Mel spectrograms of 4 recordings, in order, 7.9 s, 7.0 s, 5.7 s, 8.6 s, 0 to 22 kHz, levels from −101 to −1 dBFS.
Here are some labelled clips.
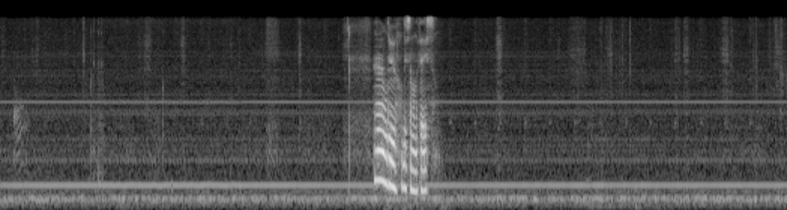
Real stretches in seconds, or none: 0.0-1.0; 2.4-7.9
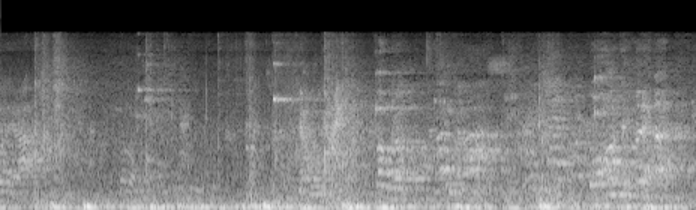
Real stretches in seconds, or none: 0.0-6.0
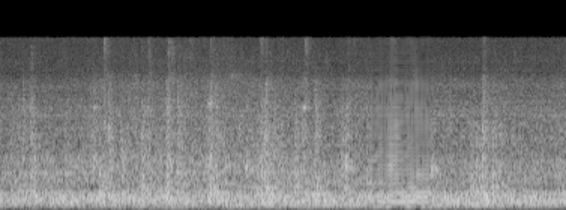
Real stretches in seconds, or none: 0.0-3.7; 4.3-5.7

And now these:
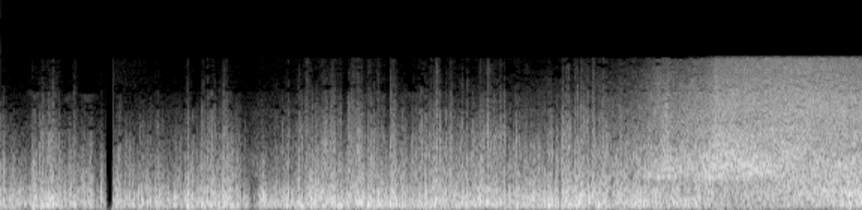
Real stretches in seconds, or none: 0.0-3.4; 7.7-8.6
